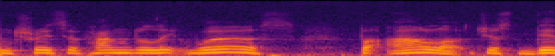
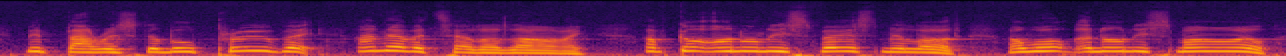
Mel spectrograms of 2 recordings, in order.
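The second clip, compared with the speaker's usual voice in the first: higher, brighter London geezer voice; London accent; 7 semitones higher than usual. Acted. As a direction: play it as a cheeky London lad pleading innocence. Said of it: "I like to do this in a London accent".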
